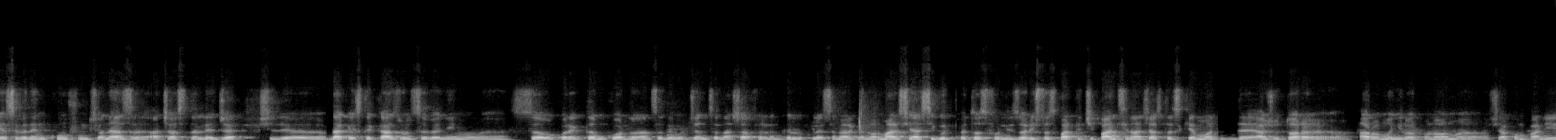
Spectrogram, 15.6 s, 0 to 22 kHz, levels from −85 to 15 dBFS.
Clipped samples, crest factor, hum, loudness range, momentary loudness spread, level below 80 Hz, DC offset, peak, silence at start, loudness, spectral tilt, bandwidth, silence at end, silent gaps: under 0.1%; 20 dB; none; 2 LU; 7 LU; -58 dBFS; under 0.1%; 0 dBFS; 0 s; -20 LUFS; -6.5 dB/octave; 8.8 kHz; 0 s; none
